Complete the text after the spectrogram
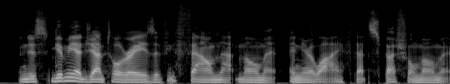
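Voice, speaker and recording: A fairly low-pitched man with ordinary pitch variation against a quiet background. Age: 30s. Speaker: guest speaker at a men's Bible study. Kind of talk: sermon. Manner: animated.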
